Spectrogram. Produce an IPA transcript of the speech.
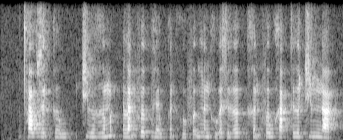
t̪ʰa˧wzə̰˧˨j kə̤˨˩w | t͡ɕɨ̤˨˩ə̯ɣə˨˦m | la̰˧˨nfəː˦˥p̚ɣɛ̤˨˩wkə̰˧˨n hu˧˩fə̰˧˥wŋə˧nxṵ˧˥ə̯ sɨ˨˦ə̯ | xə̰˧˨nfə˧wxa˨˩k̚sɨ˧ə̯ t͡ɕɨ˧ŋna˨˩k̚

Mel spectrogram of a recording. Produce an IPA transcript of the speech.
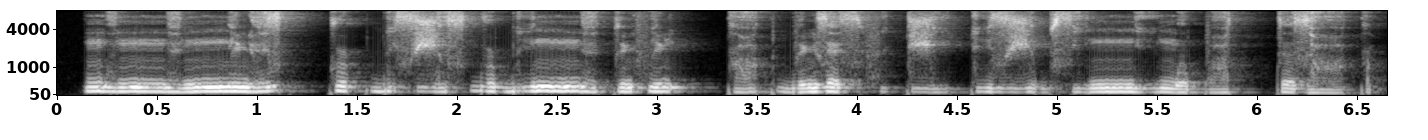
mə̤nːɛ̤ nːiɳɛ̤zkːə˞kbis ʒə̤sd̪ə˞b inːɛ̤kɪɳfiɳ kːɑ̤k bɪɳzɛsfi̤k ʒi̤kiz ʒɪbsi̤nːi̤ məbɑ̤ tːəzɑ̤k

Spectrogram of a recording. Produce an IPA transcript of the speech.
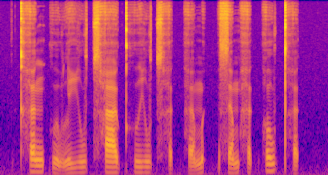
kʰɐ˧ŋ kʷɐ˨˩wliː˨˧wt͡sʰaː˧ kʷʰiː˧wt͡sʰɐ˨k̚hɐ˨˥m | sɐ˨˥mhɐ˨k̚ho˥w t̪ʰɐ˨k̚

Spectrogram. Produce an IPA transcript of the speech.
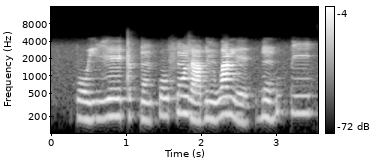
poː˨ji˨ɣeː˧ tə˧k͡pɔ̃˨ k͡po˧ fɔ̃˦za˨ɓĩ˨ wa˦ŋe˨ | ɓũ˨ɓu˦k͡piː˦

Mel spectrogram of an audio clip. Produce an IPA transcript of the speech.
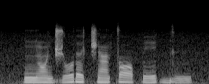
ɲɔ̃˨d͡ʒo˨˦ ɾə˦ t͡ʃã˧tɔ˦˨pe˨˦ ɡ͡bɨ˨

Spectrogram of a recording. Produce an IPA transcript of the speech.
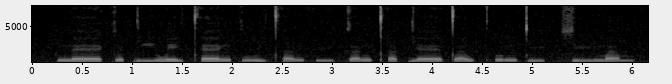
n̪ɛː˧kɵ˨˥t̚jiː˥w e˨˥jt̪ʰɛː˥ŋkuː˨˥jt̪ʰɐ˨˩ŋ hyː˨˩kɐ˧ŋt̪ʰɐ˨˥k̚jɛː˧ t̪ɐ˨˧w pʰʊ˧ŋt̪yː˧k̚ syː˥mɐ˨˩m

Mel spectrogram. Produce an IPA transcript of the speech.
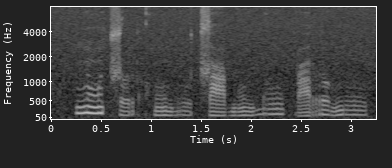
nũ˦ t͡sʊ˨rkʰũ˨ bu˨t͡sa˨bũ˨ɡ͡buː˦ ba˨rʊ˦˨ ŋu˦

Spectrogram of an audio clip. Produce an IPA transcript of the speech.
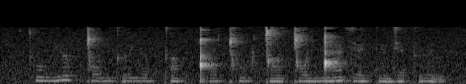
tʰũnjɘpǀon kʼɨjɘptʼɐ̃p ǃʰoǀʰũxǀɐ̃ ǀolʲŋ͡ǃɛ̃sʲɛlʲ tʲɐ̃dʲɛtʼɨlʲ

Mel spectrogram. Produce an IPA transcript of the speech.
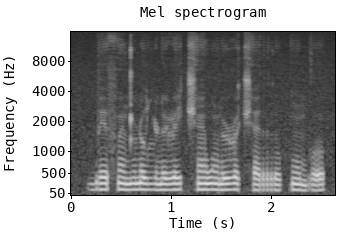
befɛ̃d̪ũ ɳoʎʊɳiɭi t͡ʃʰɛ̃wũ ɾyɭʊt͡ʃʰɛ rukũ bʊ

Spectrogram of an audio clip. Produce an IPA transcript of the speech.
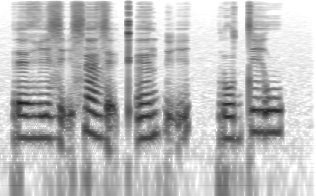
ɾeɦizḭsɾɛ̃ zḛkʼẽdɗḭ | ɾudtiw

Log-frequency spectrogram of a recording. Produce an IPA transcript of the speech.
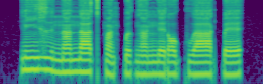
ɾĩ˦ɣɨ˦˨ nã˦naː˦tpã˨ k͡pə˧ɡã˧ŋɛ˧ ɾɔ˧kʷaː˦k͡pɛ˦

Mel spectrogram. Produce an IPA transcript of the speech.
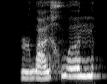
ɻwa˧˥ɪ̯xwə˥n

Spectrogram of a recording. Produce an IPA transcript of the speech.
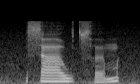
saː˧wt͡sʰɐ˨˥m

